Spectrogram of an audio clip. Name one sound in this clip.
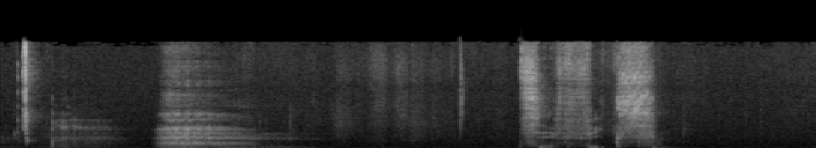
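A man talks quietly close to a microphone.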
